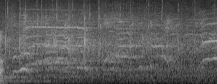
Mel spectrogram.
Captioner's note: audience cheering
